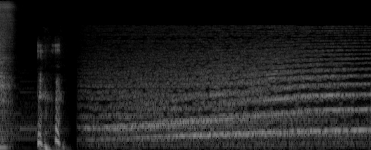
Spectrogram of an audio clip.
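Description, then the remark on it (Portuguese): A siren sound effect marking the start of a spoiler segment wails loudly and steadily with a slowly rising pitch. A brief burst of sound comes at the start, then the siren stays sustained and prominent throughout with no talking. “E agora vocês estão ouvindo aqui nossa sirenezinha, o que significa que vai começar o bloco com spoilers.”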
